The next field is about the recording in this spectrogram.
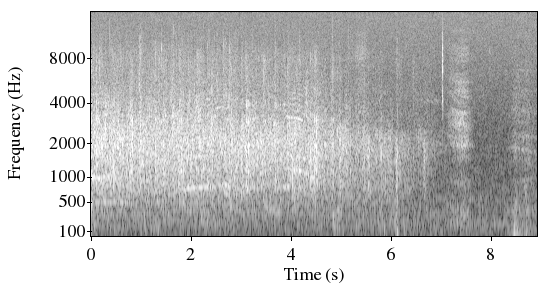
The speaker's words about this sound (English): Clap your hands to the Lord and give God praise.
